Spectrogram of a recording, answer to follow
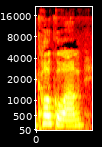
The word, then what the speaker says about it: Kokoum: And like he was like completely biffing it on pronouncing Kokoum.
